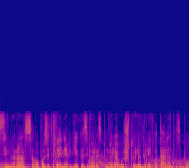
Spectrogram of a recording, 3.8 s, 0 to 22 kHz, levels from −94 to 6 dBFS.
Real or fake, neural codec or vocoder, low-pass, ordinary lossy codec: real; none; 7.2 kHz; MP3, 96 kbps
